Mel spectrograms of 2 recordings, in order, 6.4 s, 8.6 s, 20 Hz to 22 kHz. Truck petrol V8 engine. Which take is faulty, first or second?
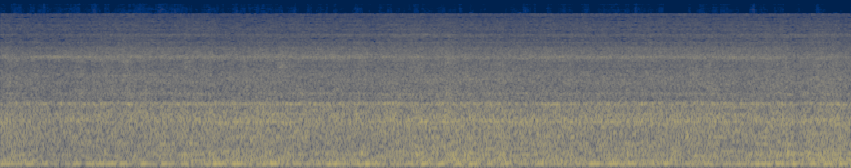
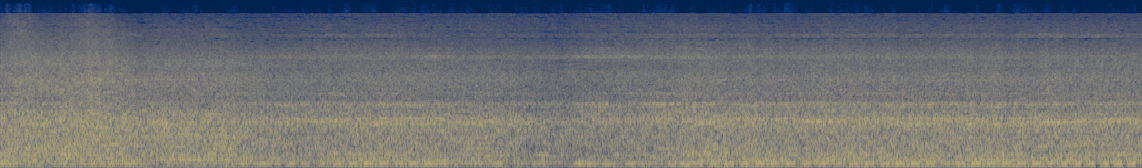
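second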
